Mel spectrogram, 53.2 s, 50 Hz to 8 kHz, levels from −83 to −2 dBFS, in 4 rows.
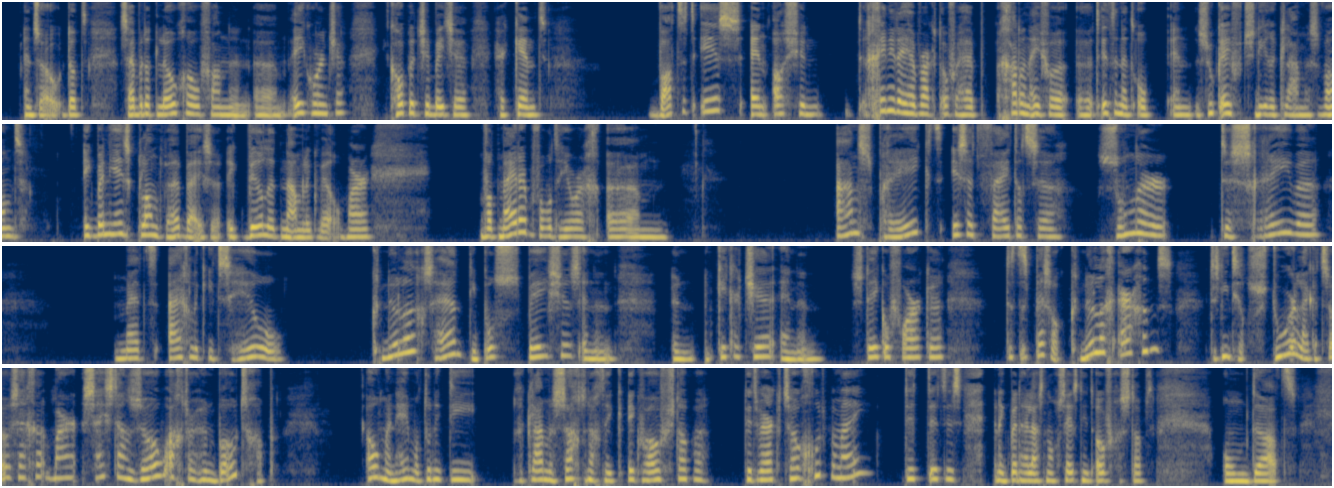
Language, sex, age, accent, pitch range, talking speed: Dutch, female, 30-49, Dutch, 185-235 Hz, 160 wpm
